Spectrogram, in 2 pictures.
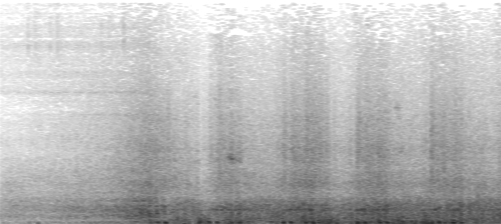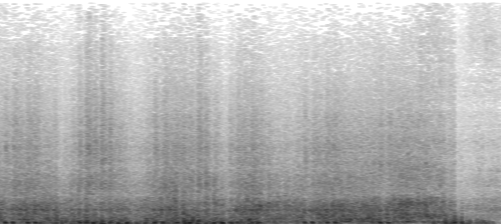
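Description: Electric commuter train approaching and rushing past close alongside the platform at speed: steady wheel-on-rail rumble and rushing noise that builds over the first two seconds, then holds loud until it drops off suddenly near the end.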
